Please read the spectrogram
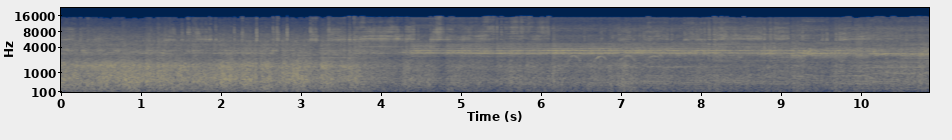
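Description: Wind rush and the running engines of many motorcycles, heard from a moving vehicle riding among the pack: a steady rushing noise, with a steady high whine joining about four seconds in.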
